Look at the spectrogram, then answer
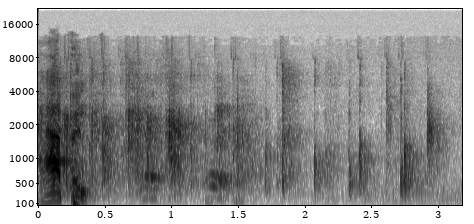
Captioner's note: clapping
